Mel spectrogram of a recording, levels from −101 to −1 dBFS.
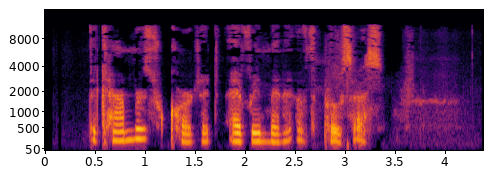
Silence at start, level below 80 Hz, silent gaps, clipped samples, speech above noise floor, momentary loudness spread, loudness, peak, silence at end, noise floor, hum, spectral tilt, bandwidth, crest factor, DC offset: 0.45 s; -68 dBFS; none; under 0.1%; 31 dB; 9 LU; -26 LUFS; -6 dBFS; 0.7 s; -56 dBFS; none; -5 dB/octave; 11.5 kHz; 20 dB; under 0.1%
